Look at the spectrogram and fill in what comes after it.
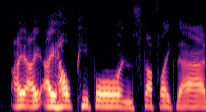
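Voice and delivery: ordinary talk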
